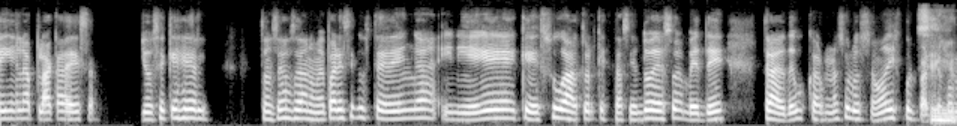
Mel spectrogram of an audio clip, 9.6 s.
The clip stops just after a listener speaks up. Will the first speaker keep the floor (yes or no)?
no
